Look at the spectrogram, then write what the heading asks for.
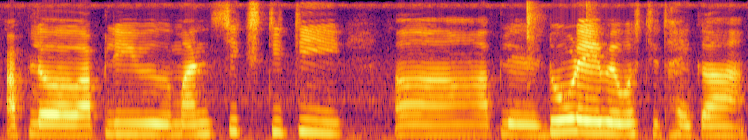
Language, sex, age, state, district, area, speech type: Marathi, female, 30-45, Maharashtra, Washim, urban, spontaneous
